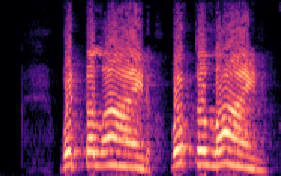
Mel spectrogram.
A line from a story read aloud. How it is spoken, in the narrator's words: cried Stubb to the tub oarsman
